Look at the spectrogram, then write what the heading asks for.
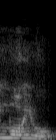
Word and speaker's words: Moyo: Je vais dire en même temps, tu as écrit en tétéla, on dit Moyo.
